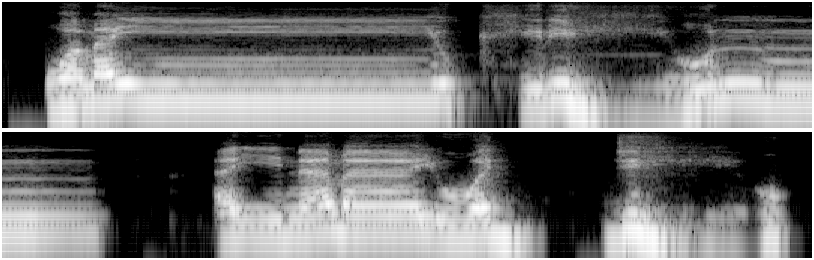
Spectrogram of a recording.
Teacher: huruf ha diidghamkan pada ha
